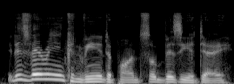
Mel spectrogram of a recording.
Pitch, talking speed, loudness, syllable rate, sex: 135 Hz, 230 wpm, -19 LUFS, 6.8 syllables/s, male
